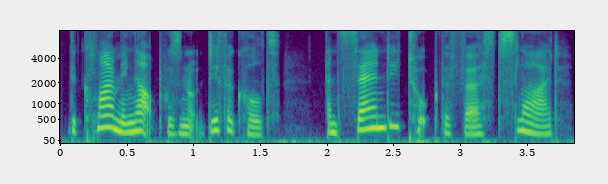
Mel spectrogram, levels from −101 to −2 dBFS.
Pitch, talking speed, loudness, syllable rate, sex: 215 Hz, 185 wpm, -21 LUFS, 5.2 syllables/s, female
